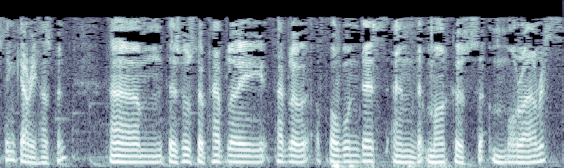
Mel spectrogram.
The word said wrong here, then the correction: Moraes: Moraes. Would you pronounce it like that? – Moraes, yeah.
